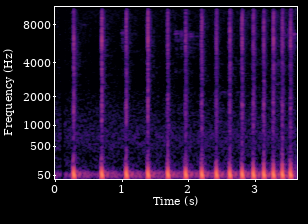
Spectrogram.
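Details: Ruffed grouse (Bonasa umbellus) drumming: about sixteen deep, muffled thumps that start slowly and speed up into a quickening roll, with nothing else heard.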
